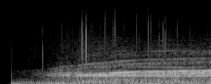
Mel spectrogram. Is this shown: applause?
no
